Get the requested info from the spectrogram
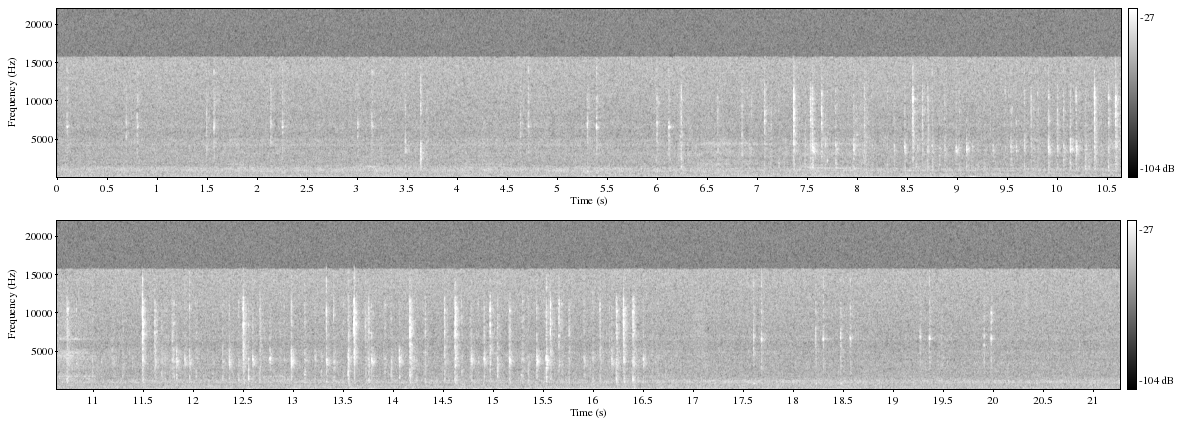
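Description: Faint typing on a computer keyboard, a scatter of short key clicks that come thickest in the middle stretch.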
